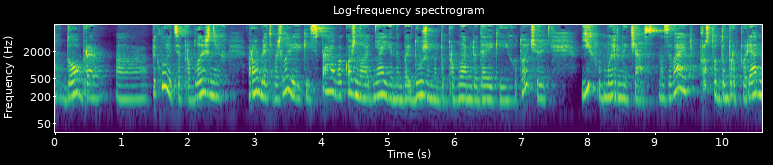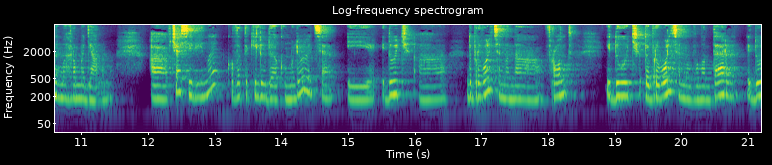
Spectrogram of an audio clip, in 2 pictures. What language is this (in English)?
Ukrainian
